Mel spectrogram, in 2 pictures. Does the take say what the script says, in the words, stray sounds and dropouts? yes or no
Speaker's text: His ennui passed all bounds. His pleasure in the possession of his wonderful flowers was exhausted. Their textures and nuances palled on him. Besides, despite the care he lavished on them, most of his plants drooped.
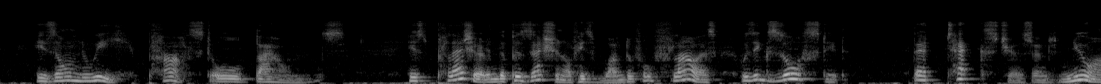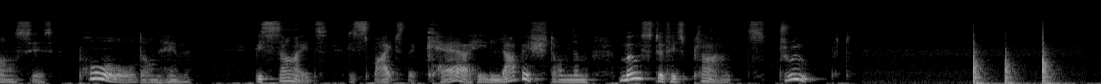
no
